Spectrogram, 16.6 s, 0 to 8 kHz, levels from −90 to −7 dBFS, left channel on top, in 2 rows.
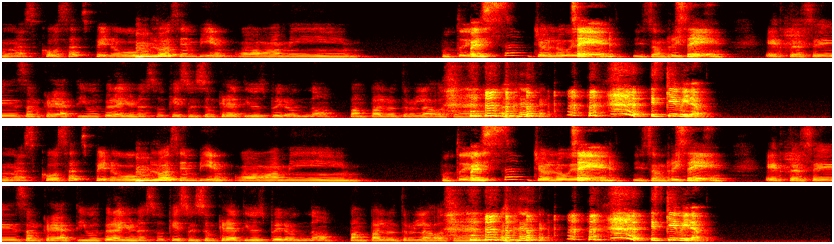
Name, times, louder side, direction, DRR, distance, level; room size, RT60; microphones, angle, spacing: voice 1, 0.0-3.6 4.4-7.0 7.6-13.8 14.2-14.7, right 2 dB, 30° right, 0.8 m, -30 dB
voice 2, 1.3-1.7 4.7-4.9 5.8-6.1 6.9-7.2 12.7-13.6 14.0-15.4, left 1 dB, 5° left, 1.2 m, -20 dB
8.1 x 4.0 x 5.1 m
head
